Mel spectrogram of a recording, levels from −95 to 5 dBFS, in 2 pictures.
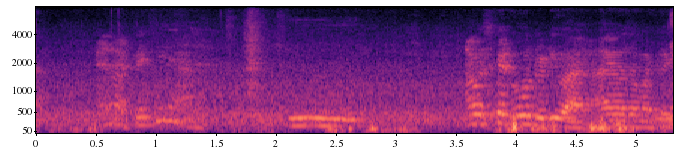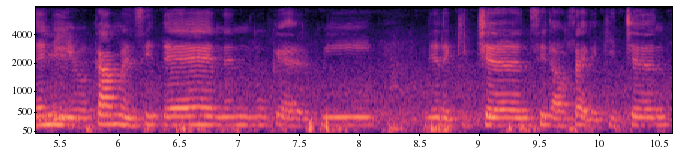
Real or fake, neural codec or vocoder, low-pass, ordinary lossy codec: real; none; none; none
